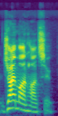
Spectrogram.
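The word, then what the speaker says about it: Djimon Hounsou: think i butchered his name how do you pronounce his name uh jaimon hansu jaimon hans oh and and that wrestling hound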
